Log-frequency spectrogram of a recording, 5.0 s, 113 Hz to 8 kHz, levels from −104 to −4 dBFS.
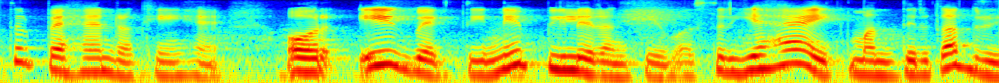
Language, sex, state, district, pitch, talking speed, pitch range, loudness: Hindi, female, Delhi, New Delhi, 205 Hz, 215 wpm, 175-235 Hz, -18 LUFS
